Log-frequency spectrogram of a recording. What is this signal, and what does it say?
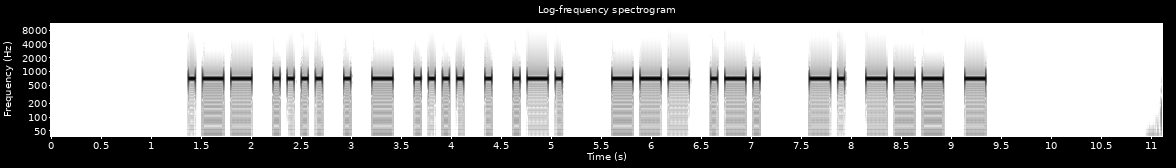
Morse code, heard as a keyed tone, about 17 wpm, 700 Hz. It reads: WHETHER OR NOT
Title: Speed-Racing - Sets of 3 Words 17wpm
